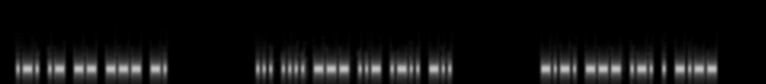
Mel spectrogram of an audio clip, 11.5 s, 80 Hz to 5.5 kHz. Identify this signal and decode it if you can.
Morse code, heard as a keyed tone, about 25 wpm, 550 Hz. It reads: RAMON SHOULD COREY
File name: Ultimate Word List / 25WPM Ultimate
